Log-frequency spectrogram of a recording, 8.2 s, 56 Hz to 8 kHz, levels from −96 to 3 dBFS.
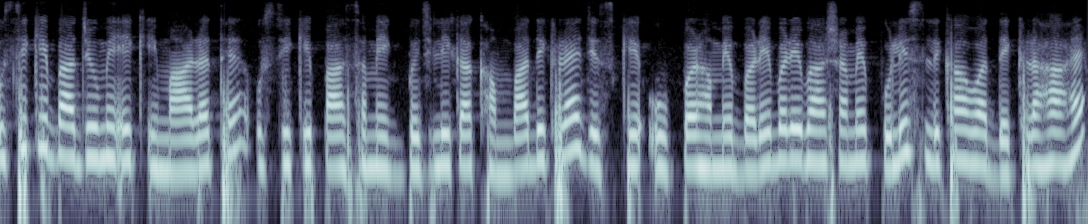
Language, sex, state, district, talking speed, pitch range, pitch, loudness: Hindi, female, Bihar, Samastipur, 220 wpm, 195-225 Hz, 205 Hz, -16 LUFS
